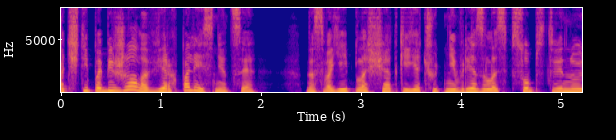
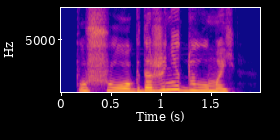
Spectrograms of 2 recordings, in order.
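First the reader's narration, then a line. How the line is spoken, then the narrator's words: Groaning female voice. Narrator (Russian): простонала я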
